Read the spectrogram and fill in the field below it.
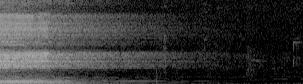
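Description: A group of men sing together through loudspeakers, and the singing fades away.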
